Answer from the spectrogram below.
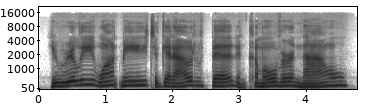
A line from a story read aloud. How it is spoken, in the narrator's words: He said slowly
